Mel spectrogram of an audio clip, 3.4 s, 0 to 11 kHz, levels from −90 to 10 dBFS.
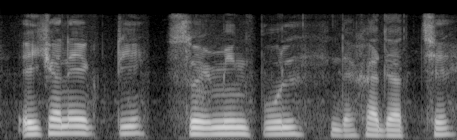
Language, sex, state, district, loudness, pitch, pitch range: Bengali, male, West Bengal, Alipurduar, -16 LUFS, 150 Hz, 135-155 Hz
